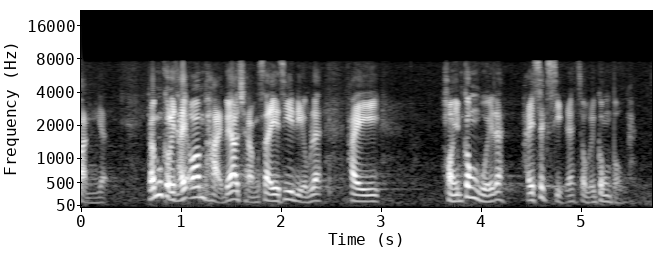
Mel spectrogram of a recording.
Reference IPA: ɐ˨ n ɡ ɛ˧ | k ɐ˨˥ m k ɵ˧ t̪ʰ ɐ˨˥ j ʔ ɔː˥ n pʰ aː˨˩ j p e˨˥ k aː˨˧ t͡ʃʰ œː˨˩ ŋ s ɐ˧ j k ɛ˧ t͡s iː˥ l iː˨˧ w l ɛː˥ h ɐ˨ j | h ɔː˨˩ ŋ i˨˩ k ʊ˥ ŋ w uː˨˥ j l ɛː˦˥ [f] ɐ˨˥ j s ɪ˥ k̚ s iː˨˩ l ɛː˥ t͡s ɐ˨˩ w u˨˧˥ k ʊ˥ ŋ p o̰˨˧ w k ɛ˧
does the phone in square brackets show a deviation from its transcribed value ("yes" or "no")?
yes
